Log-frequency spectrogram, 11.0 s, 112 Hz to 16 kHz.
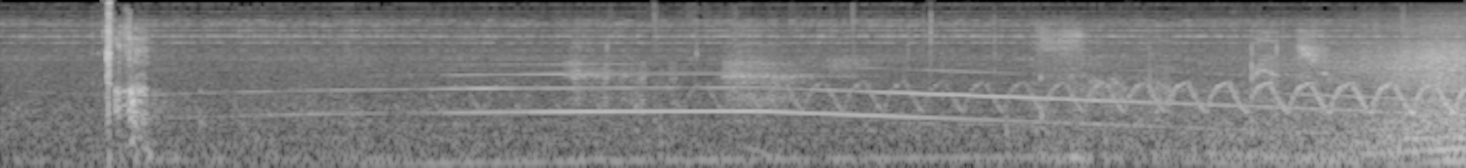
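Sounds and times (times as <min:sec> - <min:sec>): rapid sweeping siren: 0:00.0 - 0:11.0
steady siren tone: 0:00.0 - 0:11.0.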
